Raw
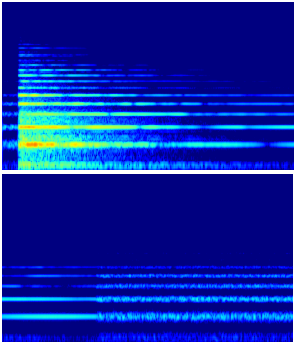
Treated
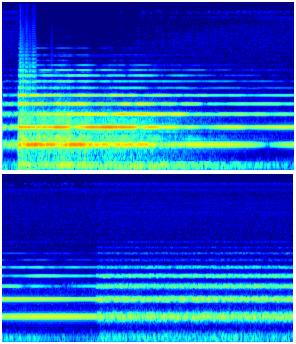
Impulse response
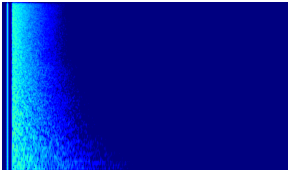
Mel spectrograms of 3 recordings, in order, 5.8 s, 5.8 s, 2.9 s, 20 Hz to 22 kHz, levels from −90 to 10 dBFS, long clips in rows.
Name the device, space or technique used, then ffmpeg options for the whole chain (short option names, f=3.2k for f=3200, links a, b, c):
loud club master: -af "acompressor=threshold=-31dB:ratio=2,asoftclip=type=hard:threshold=-20.5dB,alimiter=level_in=32dB:limit=-1dB:release=50:level=0:latency=1,volume=-8.5dB"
